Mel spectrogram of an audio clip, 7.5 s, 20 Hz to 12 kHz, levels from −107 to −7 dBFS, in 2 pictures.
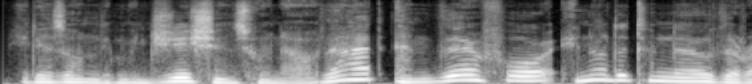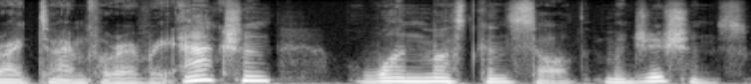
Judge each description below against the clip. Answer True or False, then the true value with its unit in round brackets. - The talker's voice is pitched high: False (130 Hz)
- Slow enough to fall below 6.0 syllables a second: True (5.6 syllables/s)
